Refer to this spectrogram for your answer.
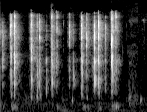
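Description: Rapid, uneven clatter of keys on a computer keyboard, close and fairly loud, with bursts of quick keystrokes and short pauses, no voices.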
